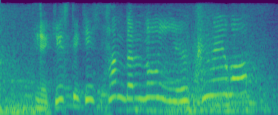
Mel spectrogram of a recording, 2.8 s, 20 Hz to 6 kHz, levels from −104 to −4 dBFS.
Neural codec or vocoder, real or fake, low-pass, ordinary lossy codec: codec, 16 kHz, 1 kbps, X-Codec, HuBERT features, trained on balanced general audio; fake; 5.4 kHz; AAC, 32 kbps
